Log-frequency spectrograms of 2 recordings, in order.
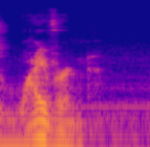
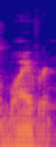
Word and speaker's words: wyvern: checked some other places and apparently the correct pronunciation of this word is wyvern I might flip back and forth the way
